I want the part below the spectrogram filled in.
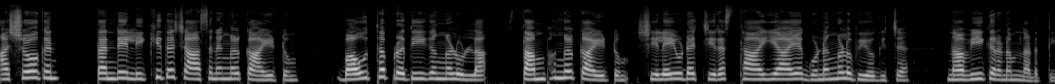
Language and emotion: Malayalam, neutral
